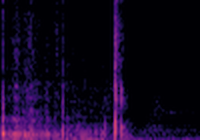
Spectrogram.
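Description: Handling noise as the recording phone is moved and set in place: a soft rustle, then one sharp click a little over a second in.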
